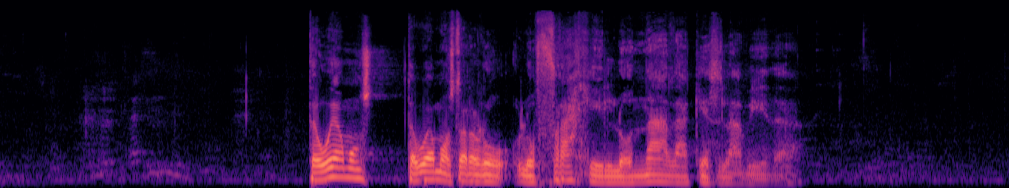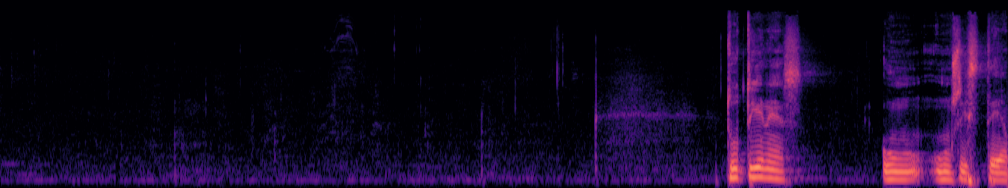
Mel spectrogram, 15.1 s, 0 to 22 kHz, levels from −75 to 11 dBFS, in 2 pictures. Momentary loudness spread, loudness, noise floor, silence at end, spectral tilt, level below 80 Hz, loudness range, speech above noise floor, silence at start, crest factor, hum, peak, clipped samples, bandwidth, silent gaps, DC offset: 12 LU; -17 LUFS; -54 dBFS; 0 s; -4.5 dB/octave; -50 dBFS; 12 LU; 38 dB; 2.35 s; 20 dB; none; -2 dBFS; under 0.1%; 19.5 kHz; none; under 0.1%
